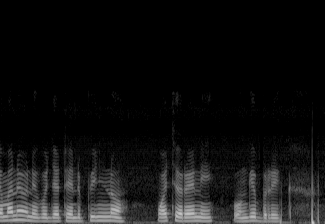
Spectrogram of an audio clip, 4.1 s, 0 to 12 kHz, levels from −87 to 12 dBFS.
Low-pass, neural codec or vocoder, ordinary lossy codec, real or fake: 7.2 kHz; none; none; real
